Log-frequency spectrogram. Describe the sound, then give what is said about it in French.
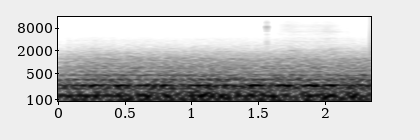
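Loud, steady road rumble inside a moving car, a dense low drone with a faint rattle from the front right suspension, noisy since the car was shaken about at a vehicle technical inspection; continuous for the whole stretch with no one talking. “Si vous entendez beaucoup de bruit dans ma voiture, c'est parce que je l'ai emmené au contrôle technique l'autre jour.”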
